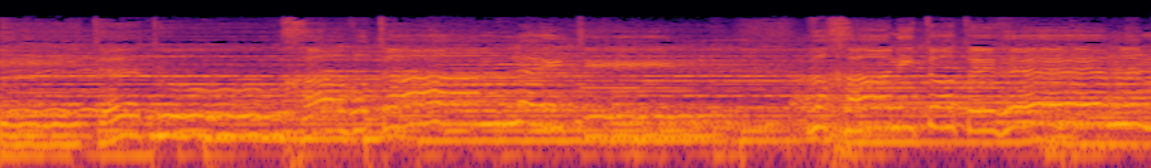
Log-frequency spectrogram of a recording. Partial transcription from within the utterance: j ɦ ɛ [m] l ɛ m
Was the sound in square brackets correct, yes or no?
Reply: yes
